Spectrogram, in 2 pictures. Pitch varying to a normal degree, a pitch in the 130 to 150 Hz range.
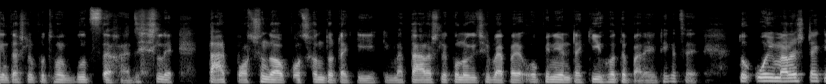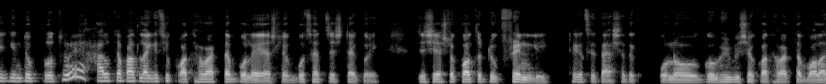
No: average, 3.1 semitones; low, 115 Hz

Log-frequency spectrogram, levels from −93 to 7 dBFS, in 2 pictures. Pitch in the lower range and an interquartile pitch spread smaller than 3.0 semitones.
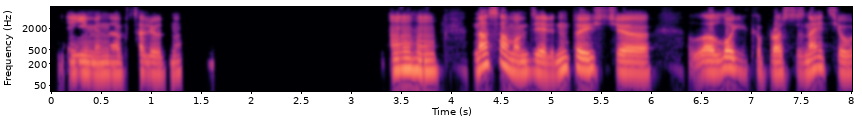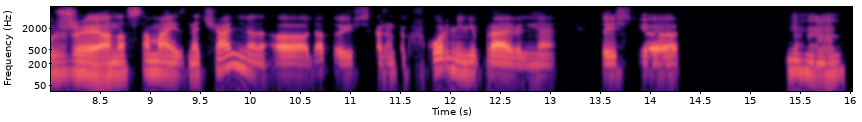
Yes: low, 115 Hz; narrow, 2.6 semitones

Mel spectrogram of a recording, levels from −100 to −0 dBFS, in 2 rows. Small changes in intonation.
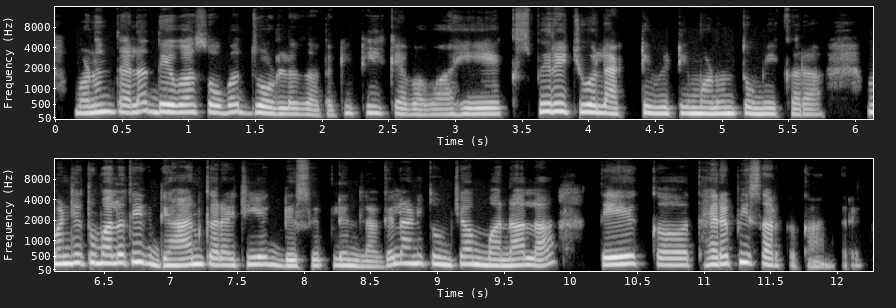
No: average, 3.8 semitones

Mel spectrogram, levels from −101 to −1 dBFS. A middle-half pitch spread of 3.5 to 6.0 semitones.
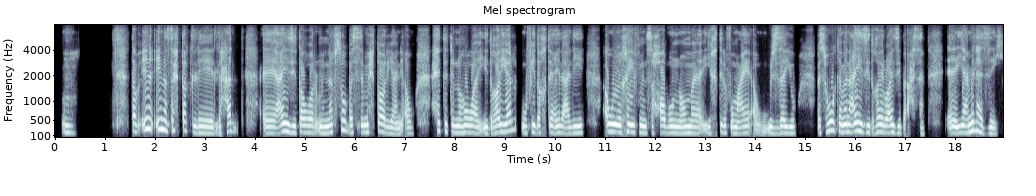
No: average, 2.7 semitones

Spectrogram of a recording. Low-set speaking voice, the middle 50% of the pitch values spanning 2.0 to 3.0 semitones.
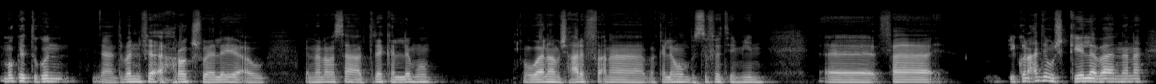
Yes: low, 115 Hz; narrow, 2.6 semitones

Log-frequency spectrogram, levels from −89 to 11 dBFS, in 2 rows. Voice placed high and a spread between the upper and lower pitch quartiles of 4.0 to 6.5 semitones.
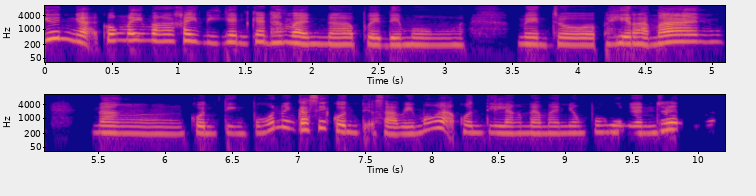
Yes: high, 230 Hz; average, 4.7 semitones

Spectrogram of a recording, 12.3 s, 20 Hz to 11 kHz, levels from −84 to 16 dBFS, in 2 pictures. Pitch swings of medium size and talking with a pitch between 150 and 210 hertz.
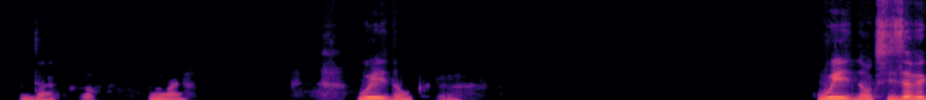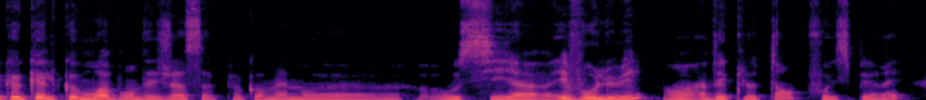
No: narrow, 2.1 semitones; medium, 185 Hz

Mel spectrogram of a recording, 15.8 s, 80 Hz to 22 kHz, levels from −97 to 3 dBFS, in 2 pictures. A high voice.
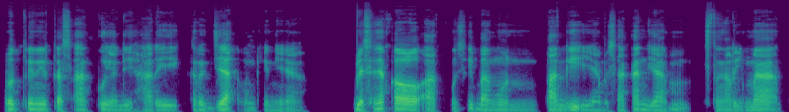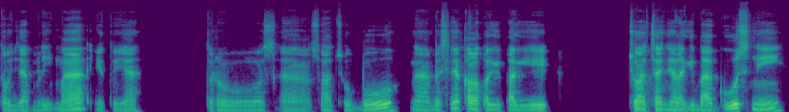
No: very low, 85 Hz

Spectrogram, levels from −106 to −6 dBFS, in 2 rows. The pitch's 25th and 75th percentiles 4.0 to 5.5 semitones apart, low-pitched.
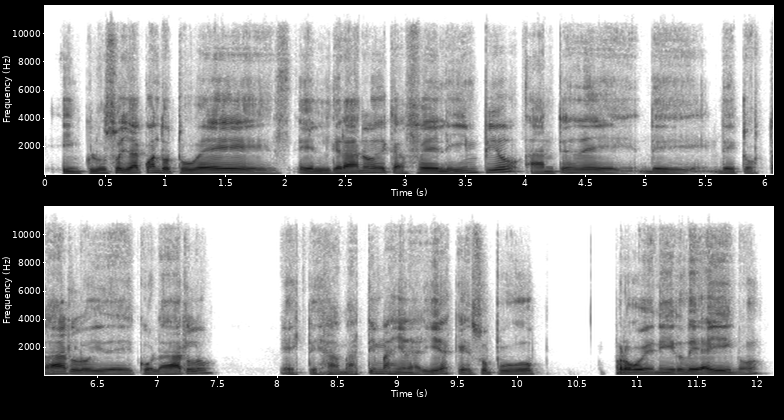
No: average, 3.2 semitones; low, 105 Hz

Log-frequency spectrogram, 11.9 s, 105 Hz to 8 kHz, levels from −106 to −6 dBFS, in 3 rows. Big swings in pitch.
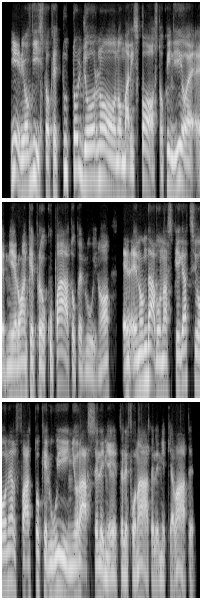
Yes: wide, 6.8 semitones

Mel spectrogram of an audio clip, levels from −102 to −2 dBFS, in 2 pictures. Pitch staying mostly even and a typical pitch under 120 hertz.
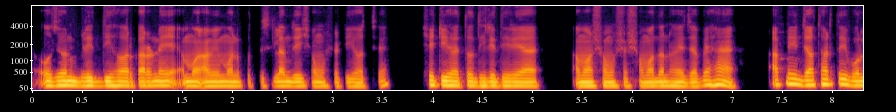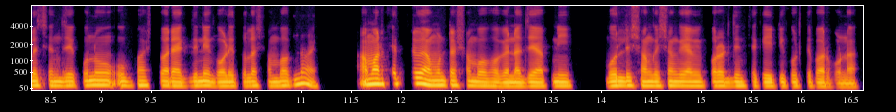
Yes: narrow, 1.9 semitones; low, 105 Hz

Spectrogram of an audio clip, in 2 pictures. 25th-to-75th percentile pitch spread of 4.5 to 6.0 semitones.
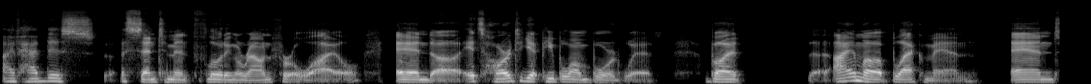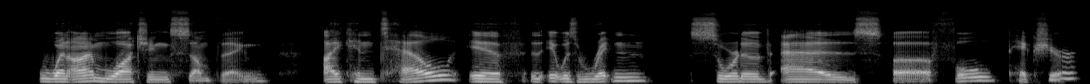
Yes: average, 4.8 semitones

